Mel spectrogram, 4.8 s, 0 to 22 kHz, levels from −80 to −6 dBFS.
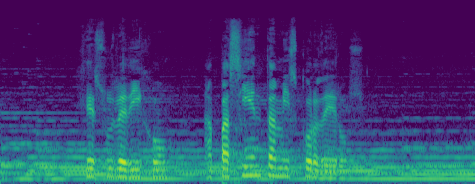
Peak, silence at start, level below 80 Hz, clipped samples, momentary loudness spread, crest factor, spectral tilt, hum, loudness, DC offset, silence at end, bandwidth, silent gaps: -4 dBFS; 0 s; -52 dBFS; under 0.1%; 9 LU; 20 dB; -6.5 dB/octave; none; -23 LUFS; under 0.1%; 0 s; 14.5 kHz; none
